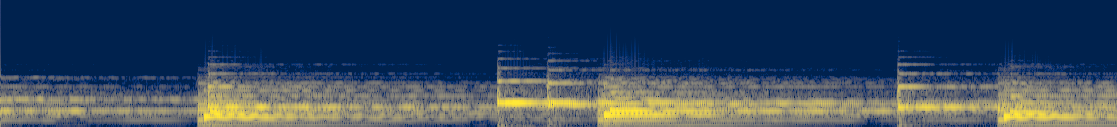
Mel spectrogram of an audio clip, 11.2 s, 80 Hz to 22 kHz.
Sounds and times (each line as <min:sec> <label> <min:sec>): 0:00.0 piano loop 0:11.1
